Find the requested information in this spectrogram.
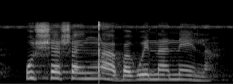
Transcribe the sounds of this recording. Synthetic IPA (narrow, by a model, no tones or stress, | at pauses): uʃɛʃaiŋ͡ǀaɓak̬wɛnanɛːla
